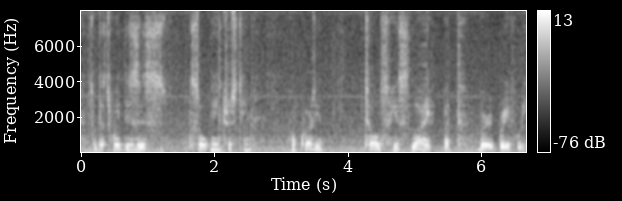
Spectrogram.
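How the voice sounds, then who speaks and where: Over noticeable background noise, a woman with a very deep, low pitch speaks fairly slowly with fairly even intonation. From Colombia. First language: Spanish. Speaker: book reviewer. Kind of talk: casual video review. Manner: halting, many fillers.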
